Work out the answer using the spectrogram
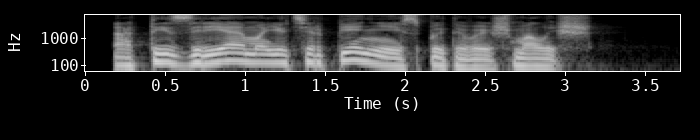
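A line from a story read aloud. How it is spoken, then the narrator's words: Hissing. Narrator (Russian): прошипел Ланиста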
